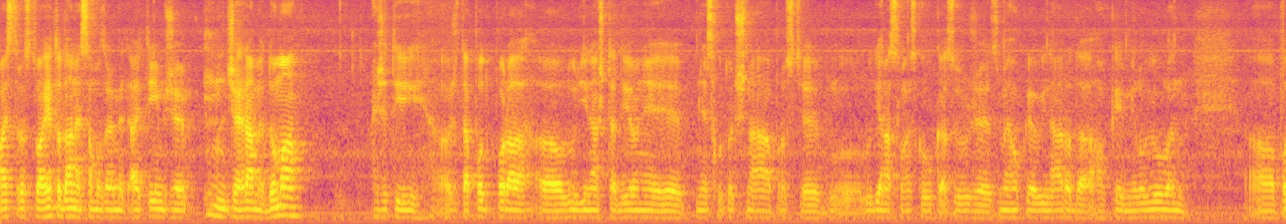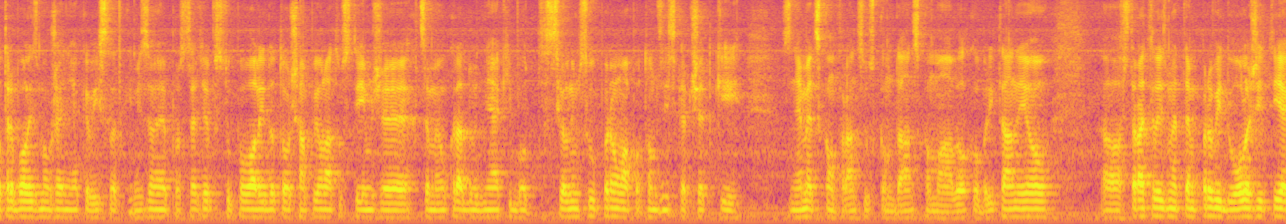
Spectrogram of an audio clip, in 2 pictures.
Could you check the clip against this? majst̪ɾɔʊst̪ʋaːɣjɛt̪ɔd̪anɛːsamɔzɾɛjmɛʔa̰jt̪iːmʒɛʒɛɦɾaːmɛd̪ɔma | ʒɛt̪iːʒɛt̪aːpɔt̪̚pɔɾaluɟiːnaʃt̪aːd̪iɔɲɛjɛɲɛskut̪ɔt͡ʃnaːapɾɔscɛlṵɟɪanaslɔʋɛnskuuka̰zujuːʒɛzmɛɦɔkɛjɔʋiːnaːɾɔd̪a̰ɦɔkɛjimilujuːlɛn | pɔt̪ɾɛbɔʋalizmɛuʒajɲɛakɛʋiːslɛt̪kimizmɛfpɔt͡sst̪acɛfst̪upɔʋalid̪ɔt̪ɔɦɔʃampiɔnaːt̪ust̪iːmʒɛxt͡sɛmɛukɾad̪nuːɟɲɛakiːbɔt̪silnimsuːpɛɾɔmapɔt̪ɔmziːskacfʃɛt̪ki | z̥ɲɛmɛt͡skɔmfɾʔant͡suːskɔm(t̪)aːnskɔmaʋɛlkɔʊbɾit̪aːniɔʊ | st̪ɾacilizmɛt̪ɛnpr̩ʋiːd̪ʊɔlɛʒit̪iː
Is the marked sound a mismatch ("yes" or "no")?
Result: yes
